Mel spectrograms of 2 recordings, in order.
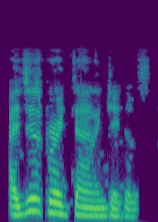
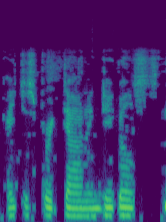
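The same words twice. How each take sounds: First: Real giggles breaking into the words; cracking up mid-sentence, a bit louder; laughing through it. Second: Said in the usual way. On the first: Real, not acted. Vlogger cracking up trying ASMR, laughing. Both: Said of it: "I keep breaking out in laughter".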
